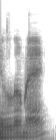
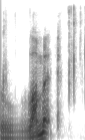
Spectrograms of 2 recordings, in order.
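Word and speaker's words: Lumet: right first is a a film by Sydney lumay or lummit depending on how you pronounce it all right it's running on empty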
